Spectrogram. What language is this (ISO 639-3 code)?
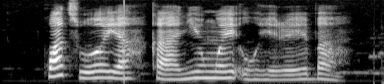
ibo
